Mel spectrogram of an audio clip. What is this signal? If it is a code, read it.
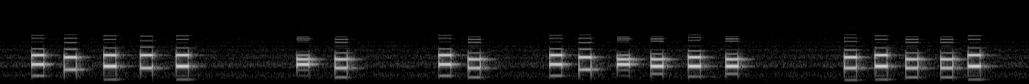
DTMF, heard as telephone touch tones, dialled by hand, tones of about 120 ms. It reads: #2969 *4 #4 #2*787 59449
